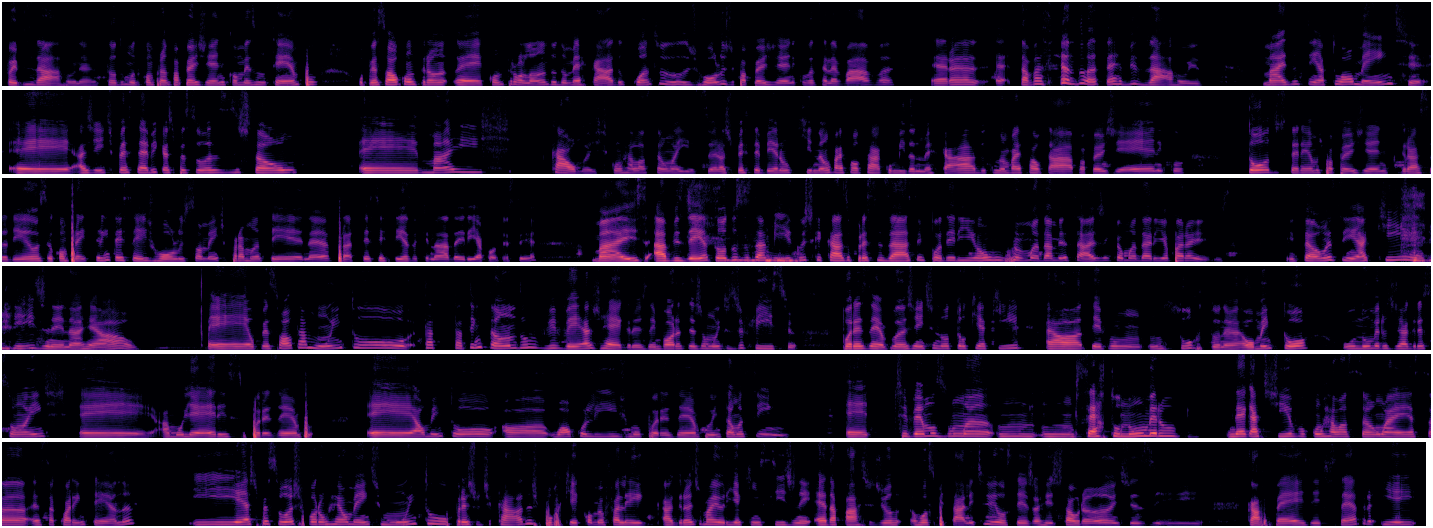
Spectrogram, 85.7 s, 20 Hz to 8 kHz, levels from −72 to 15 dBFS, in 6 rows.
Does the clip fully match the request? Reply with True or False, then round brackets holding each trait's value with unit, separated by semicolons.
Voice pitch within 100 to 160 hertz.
False (205 Hz)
